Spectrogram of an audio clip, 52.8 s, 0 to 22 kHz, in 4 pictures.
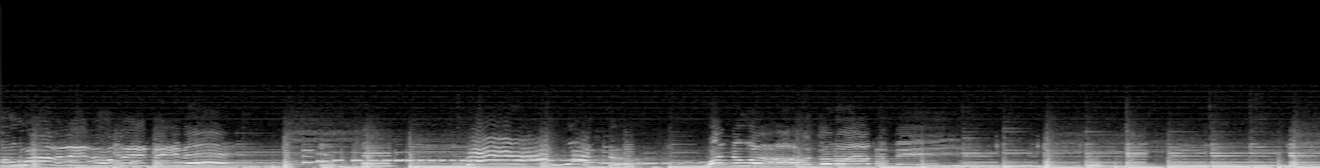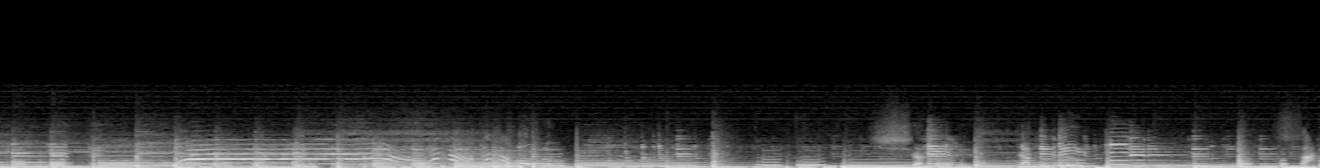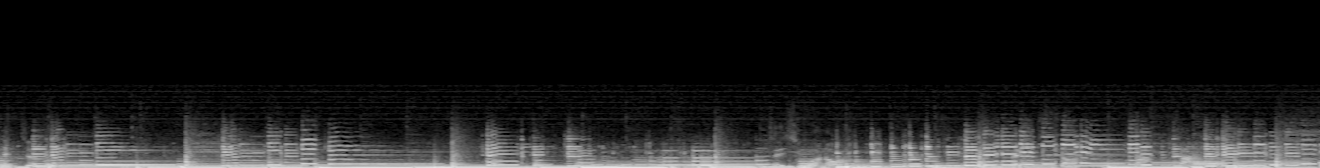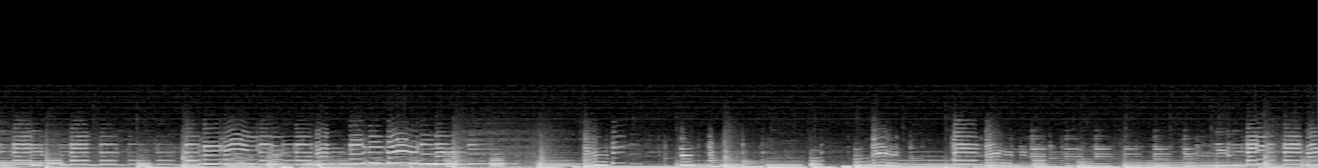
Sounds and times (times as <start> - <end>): Music: 0.0 - 52.7.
